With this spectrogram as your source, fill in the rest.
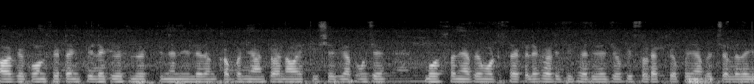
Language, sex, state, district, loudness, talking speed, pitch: Hindi, male, Haryana, Jhajjar, -22 LUFS, 215 wpm, 125 Hz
